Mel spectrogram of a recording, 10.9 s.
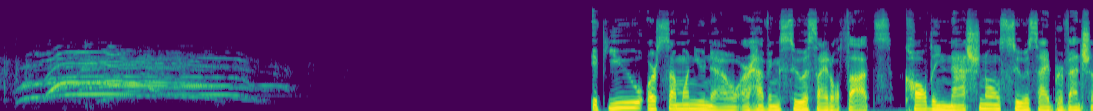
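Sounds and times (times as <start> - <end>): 
audience applause: 0.0 - 4.5
speech: 5.9 - 10.9.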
